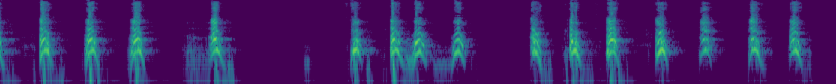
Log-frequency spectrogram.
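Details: Pet female Boxer barking: a few evenly spaced barks, a short quiet spell, then a longer brisk series of sharp, clipped barks close together.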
